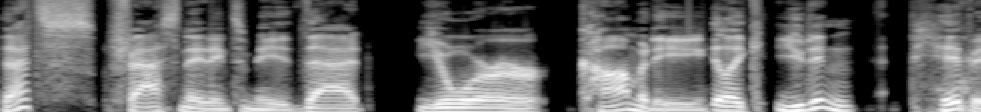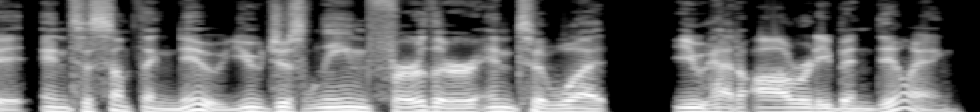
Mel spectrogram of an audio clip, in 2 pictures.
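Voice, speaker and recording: A man hosting a podcast interview, asking relaxed questions and giving short, encouraging replies. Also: on the low side, normal speed, no room sound, clean studio sound. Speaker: podcast host. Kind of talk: casual interview.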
